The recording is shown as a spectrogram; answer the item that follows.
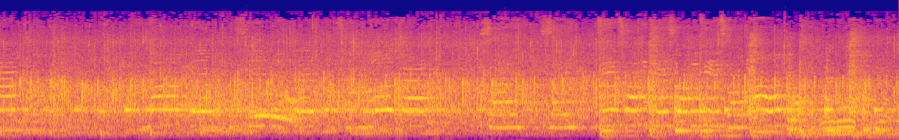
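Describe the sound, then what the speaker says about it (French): Audience applause fills a wedding fair hall in Hardelot, a steady, loud wash of clapping running throughout, with a presenter's voice and some tonal background sound layered over it. "Applaudissements s'il vous plaît."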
